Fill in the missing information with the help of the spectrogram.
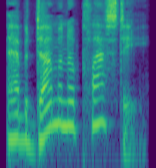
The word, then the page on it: abdominoplasty: British English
